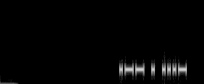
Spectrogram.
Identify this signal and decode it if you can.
Morse code, heard as a keyed tone, about 42 wpm, 700 Hz. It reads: WEV
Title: USA Call Sign Postfixes - 3 Letters 45wpm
